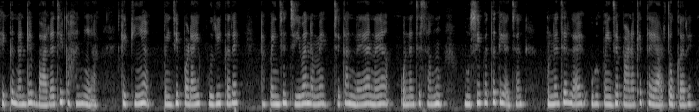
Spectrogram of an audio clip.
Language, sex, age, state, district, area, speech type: Sindhi, female, 18-30, Gujarat, Junagadh, urban, spontaneous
